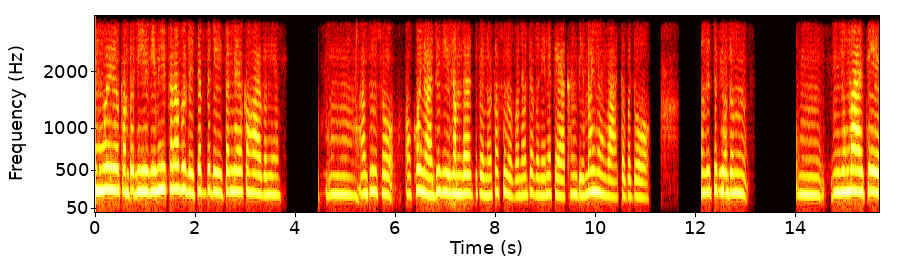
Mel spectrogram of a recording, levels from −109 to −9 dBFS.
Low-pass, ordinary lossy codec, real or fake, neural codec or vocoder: 3.6 kHz; Opus, 64 kbps; fake; codec, 16 kHz, 1.1 kbps, Voila-Tokenizer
